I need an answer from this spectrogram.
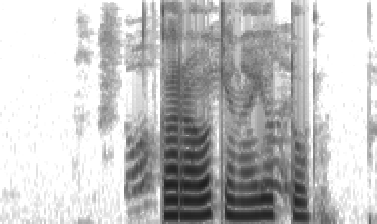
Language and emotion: Russian, neutral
